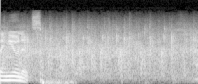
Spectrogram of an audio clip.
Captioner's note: applause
